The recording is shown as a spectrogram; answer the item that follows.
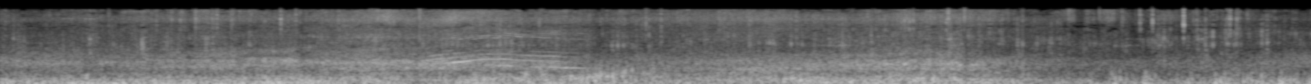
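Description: Wind buffeting the phone's microphone as it is carried along at walking pace, a steady low rumble. About two seconds in there is a brief wavering high-pitched squeal.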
